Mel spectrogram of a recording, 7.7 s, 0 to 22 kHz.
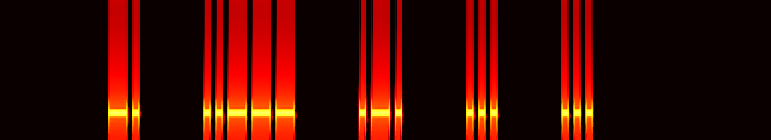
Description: Morse code, heard as a keyed tone, about 20 wpm, spaced as for 10 wpm, 700 Hz. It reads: N2RSS
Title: 095 Lesson 16g - Letter c - Call Signs 20wpm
